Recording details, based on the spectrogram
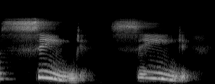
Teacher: Então, quando ele fala isso, quando a gente fala, é um som nasal que termina com um G. E ele vai diminuindo, ele vai morrendo assim, não é um G forte.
